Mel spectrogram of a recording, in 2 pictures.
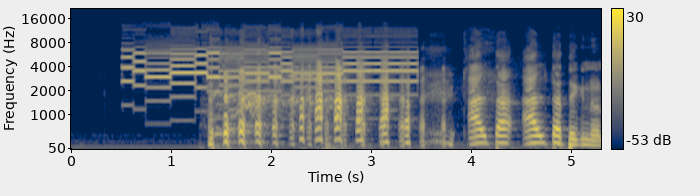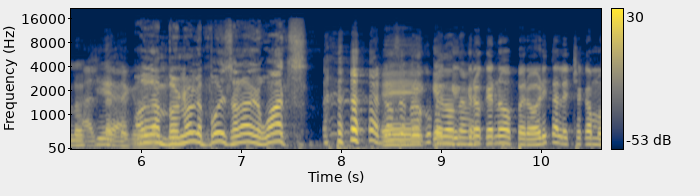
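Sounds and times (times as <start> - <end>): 
mobile phone ringtone: 0.5 - 3.5
laughter: 1.4 - 4.0, 7.8 - 9.5
speech: 1.4 - 10.5.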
